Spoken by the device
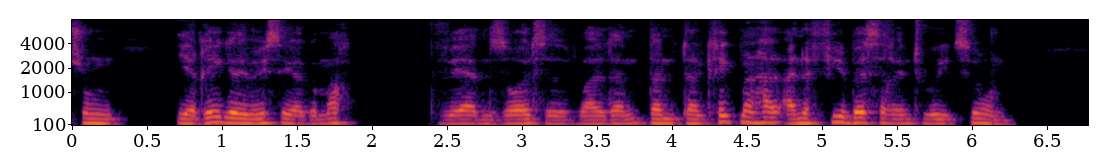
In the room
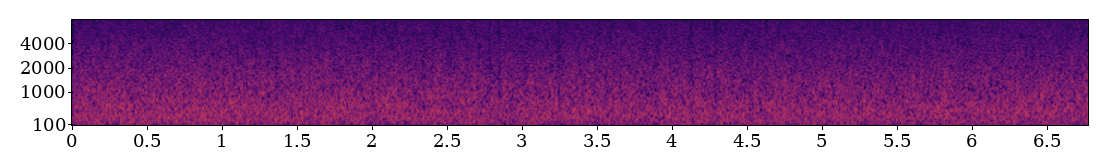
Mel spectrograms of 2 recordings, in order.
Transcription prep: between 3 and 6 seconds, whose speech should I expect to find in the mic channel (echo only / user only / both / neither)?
neither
